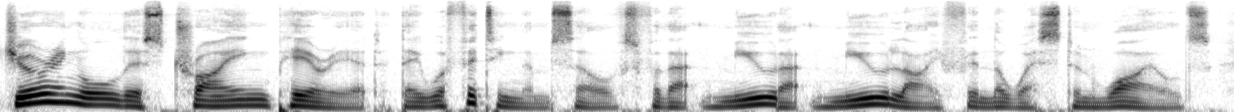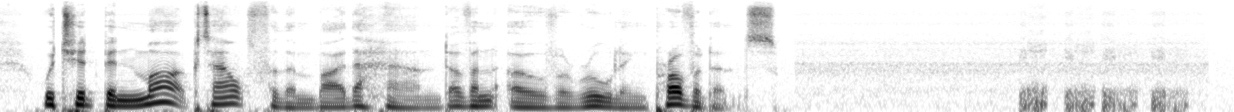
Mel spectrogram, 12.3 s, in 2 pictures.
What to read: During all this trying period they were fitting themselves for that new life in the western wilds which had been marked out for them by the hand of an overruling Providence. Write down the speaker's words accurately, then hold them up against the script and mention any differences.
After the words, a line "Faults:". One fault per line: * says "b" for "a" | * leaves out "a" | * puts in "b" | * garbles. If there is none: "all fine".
During all this trying period they were fitting themselves for that new that new life in the western wilds which had been marked out for them by the hand of an overruling Providence.
Faults:
* puts in "that new"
